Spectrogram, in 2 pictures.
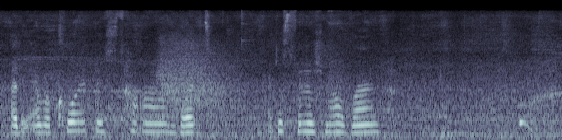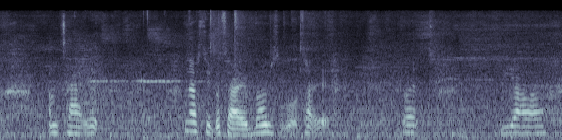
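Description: A woman at a moderate pace, long and frequent pauses, loud background noise. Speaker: vlogger. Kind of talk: casual vlog chat. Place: gym. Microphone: earbuds.

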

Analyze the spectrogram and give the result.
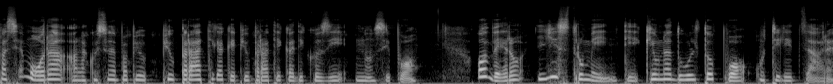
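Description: A woman speaks at a medium pitch with ordinary pitch variation. It is an ordinary speaking voice. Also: moderate pace, very clean recording, silent background. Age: 40s. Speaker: German language teacher. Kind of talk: video lesson.

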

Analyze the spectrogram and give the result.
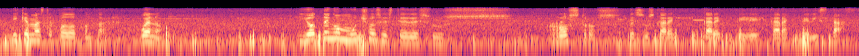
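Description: A woman talks at a fairly slow pace. The sound is dry with no echo, and the background noise is loud. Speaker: vlogger remembering her father. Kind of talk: casual personal talk to camera. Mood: reflective, emotional storytelling. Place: open country. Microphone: phone near.

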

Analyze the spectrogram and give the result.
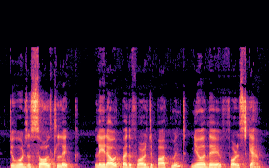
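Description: A woman with an unremarkable speaking voice, a fairly low pitch and a fairly slow pace. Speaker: wildlife documentary narrator. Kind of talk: scripted nature documentary narration, dramatic and reverential. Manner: measured, storytelling pace with awed, hushed reverence.

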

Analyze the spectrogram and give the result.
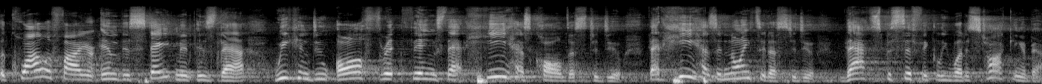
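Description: Her pace is moderate. The woman's pitch rises and falls very widely. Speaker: preacher. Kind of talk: sermon. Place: church.

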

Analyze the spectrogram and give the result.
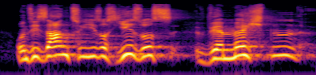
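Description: A man with an extremely high voice speaks at a very slow pace, with ordinary pitch variation against a quiet background. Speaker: pastor. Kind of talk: sermon. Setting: church. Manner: animated, conversational storytelling; direct, addresses listeners as 'du'. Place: church. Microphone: podium.

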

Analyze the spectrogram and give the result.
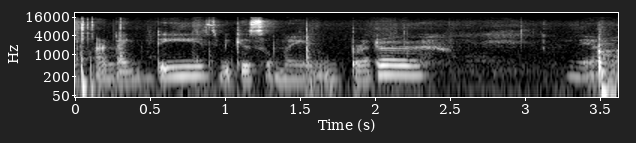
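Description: Noticeable background noise sits behind the speaker, a woman. Her pitch shows ordinary variation. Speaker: vlogger. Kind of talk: casual vlog chat. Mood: relaxed, sleepy, lazy. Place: home room. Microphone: phone near.

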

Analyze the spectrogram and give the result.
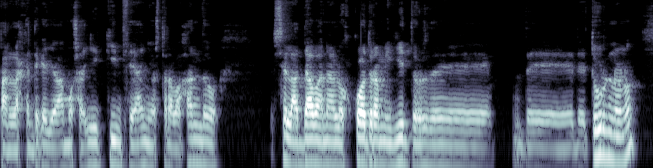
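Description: Against a quiet background, a man talks with fairly even intonation at a moderate pace. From Spain, Alicante area; Spain. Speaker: dietitian; podcast guest. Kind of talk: interview. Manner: halting, frequent repetitions. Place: home room. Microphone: earbuds.

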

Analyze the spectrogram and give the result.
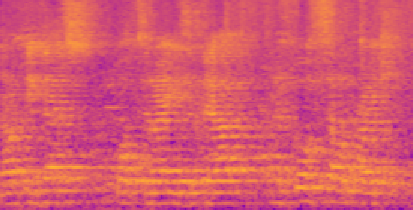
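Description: A man's high-pitched voice in strong room echo, with noticeable background noise. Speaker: mayor. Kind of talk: formal speech. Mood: warm, celebratory. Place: hall.

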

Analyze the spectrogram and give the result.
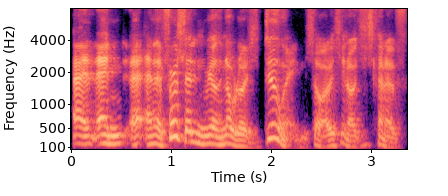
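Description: Using vocal fry, a man talks very fast with very wide pitch swings. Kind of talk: informal technical discussion. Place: home room. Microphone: video call.

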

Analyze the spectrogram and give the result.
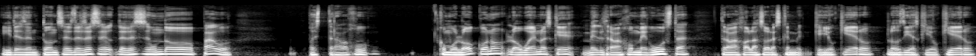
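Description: A man's unremarkable speaking voice at a medium pitch, fairly quick in pace, with very even loudness, fairly even intonation, and a quiet background. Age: 30s. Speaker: podcast host; podcast host or guest. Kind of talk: casual interview chat. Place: home room. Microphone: studio mic.

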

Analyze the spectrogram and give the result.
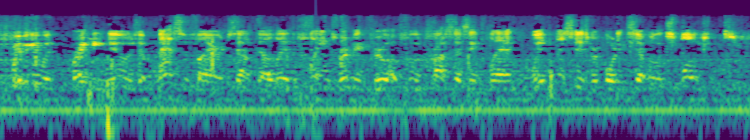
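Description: The speech moves at a fairly quick pace with hardly any pauses. Loud background noise runs underneath. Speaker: news anchor. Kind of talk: TV news broadcast. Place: studio.

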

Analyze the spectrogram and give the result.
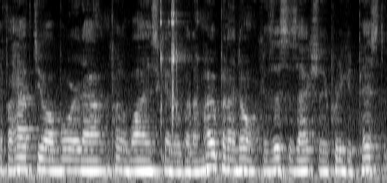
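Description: A man speaks in a flat monotone over noticeable background noise. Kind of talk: casual vlog chat. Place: garage. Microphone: phone near.

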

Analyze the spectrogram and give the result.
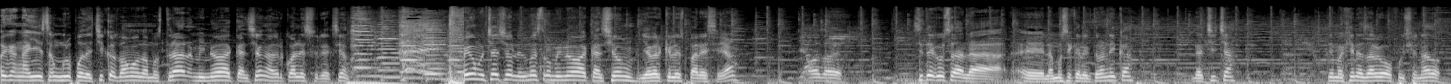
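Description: A man's high voice at a fairly quick pace, with ordinary pitch variation, a dry sound with no echo, and faint music in the background. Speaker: street interviewer. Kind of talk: street interview questions. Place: street. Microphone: lapel.

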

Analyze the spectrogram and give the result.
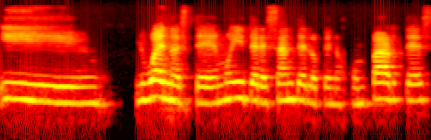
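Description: The woman's intonation stays monotone and flat. She keeps to a moderate pace. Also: quiet background. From Argentina. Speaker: moderator, popular educator. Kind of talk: moderated panel. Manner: halting, many fillers. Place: home room. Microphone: video call.

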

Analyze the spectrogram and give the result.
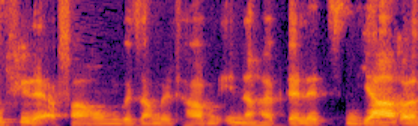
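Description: The tone is animated against a quiet background. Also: woman. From Ruhr area, Dortmund; Ruhr area, Germany. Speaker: webinar host, network marketer; presenter. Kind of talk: sales webinar. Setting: online webinar. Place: home room. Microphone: webcam.

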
